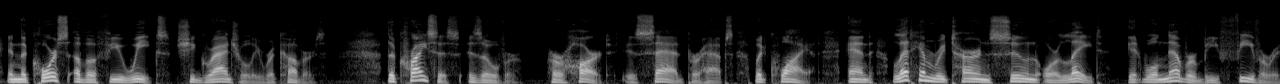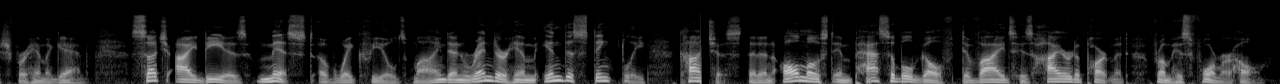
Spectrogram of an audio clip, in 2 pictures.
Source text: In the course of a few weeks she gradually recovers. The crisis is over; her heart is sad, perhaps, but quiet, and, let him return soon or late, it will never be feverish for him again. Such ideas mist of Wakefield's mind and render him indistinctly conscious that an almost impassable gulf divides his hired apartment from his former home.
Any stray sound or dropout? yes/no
yes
